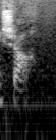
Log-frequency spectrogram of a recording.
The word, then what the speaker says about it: Shah: V-I-A-N-C-C-I? – C-H-I. – C-H-I. – Lakshmi Shah. – How do you spell that? – L-A-K-S-H-M-I. – Okay. – S-H-A-H. – H-A-H.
